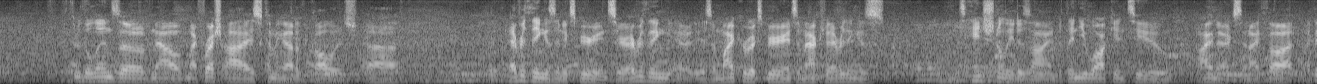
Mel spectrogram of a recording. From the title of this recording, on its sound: Live from #IMEXAmerica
